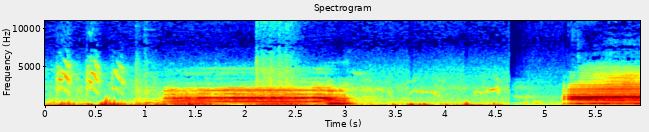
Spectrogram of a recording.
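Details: Village cow mooing with a level, nasal call of almost two seconds that drops at the end, then starting a second loud moo after a pause; scattered knocks and farmyard noise in between.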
